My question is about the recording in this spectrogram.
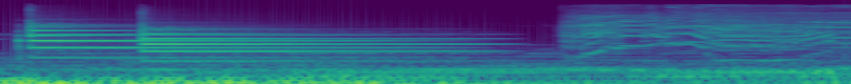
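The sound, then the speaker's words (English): A house doorbell chimes twice in a quick ding-dong, each tone ringing out and slowly fading, followed by a burst of muffled activity behind the door over a steady low background rumble. “We'll go ring the bell now.”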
